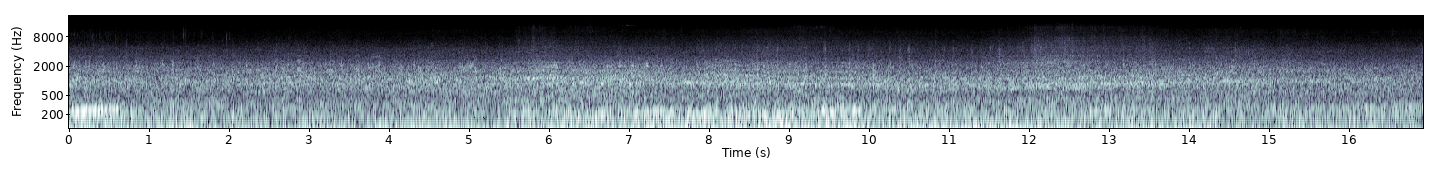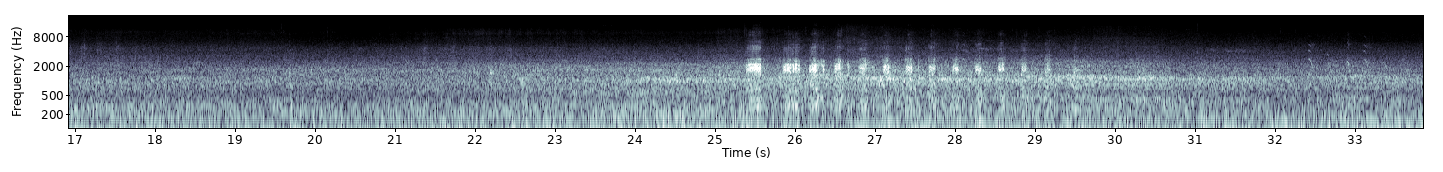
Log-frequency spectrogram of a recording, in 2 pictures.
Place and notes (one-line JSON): {"title": "Svandammen, Uppsala, Sweden - ducks and traffic at Svandammen pond", "date": "2019-10-20 13:11:00", "description": "ducks quacking, cars and busses humming by, people voices and footsteps.\nrecorded with H2n, 2CH, handheld, windscreen", "latitude": "59.85", "longitude": "17.64", "altitude": "13", "timezone": "Europe/Stockholm"}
